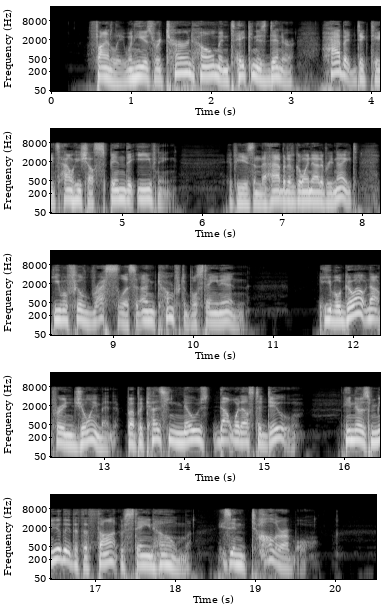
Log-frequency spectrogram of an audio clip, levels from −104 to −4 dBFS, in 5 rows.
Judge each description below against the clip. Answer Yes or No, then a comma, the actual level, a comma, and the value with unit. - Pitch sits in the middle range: No, low, 130 Hz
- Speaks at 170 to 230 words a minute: Yes, average, 185 wpm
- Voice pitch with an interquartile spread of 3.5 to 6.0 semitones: Yes, average, 4.3 semitones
